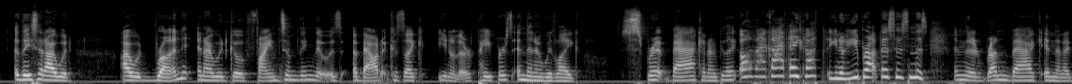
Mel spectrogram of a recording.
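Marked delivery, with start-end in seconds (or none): 7.4-9.3 acted out, very high, frantic, overexcited babble. Retelling running back on Christmas morning: retelling own excited rush. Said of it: "I was just losing my mind".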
